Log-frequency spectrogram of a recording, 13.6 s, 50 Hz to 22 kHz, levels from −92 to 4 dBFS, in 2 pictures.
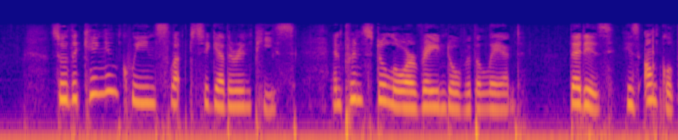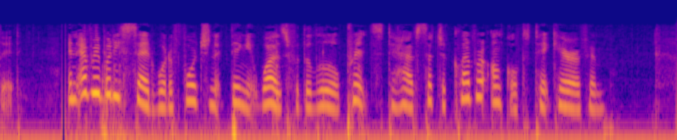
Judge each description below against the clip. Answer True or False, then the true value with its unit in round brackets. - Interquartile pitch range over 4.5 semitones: True (5.2 semitones)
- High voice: True (230 Hz)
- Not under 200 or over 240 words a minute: True (205 wpm)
